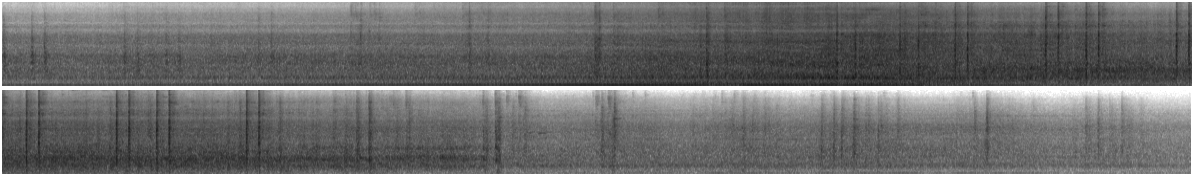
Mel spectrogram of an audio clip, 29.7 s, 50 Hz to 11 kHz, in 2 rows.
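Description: A 760 mm narrow-gauge diesel train passing. The locomotive's engine hum grows louder as it approaches and goes by. Then the coaches' wheels click rapidly over the rail joints, the clicks thin out, and the sound fades as the train draws away.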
